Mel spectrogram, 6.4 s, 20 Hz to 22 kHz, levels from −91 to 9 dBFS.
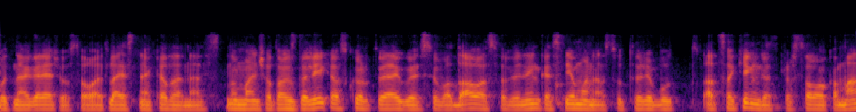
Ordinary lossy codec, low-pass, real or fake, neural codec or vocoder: Opus, 24 kbps; 7.2 kHz; fake; codec, 16 kHz, 8 kbps, FunCodec, trained on Chinese and English, 25 frames a second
